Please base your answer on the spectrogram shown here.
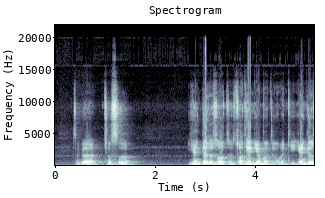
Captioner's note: Mandarin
